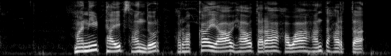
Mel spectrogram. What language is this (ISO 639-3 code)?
kan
